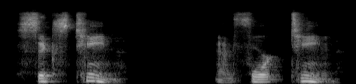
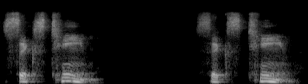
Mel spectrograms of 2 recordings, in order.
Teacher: now the teen numbers words that end in t e e n we tend to put more stress on the second syllable or more of an equal stress on both syllables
